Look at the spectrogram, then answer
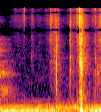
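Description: A tarot card is shuffled and drawn, giving a few soft, close slides and one sharper snap, all faint.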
